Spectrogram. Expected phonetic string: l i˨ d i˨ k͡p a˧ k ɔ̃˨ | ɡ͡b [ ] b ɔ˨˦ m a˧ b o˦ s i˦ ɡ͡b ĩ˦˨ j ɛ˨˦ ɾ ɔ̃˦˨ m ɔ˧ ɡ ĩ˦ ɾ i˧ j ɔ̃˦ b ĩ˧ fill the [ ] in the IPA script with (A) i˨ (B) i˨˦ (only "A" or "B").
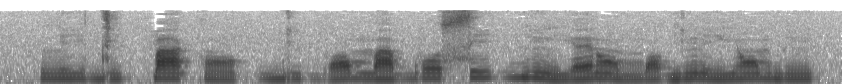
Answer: A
